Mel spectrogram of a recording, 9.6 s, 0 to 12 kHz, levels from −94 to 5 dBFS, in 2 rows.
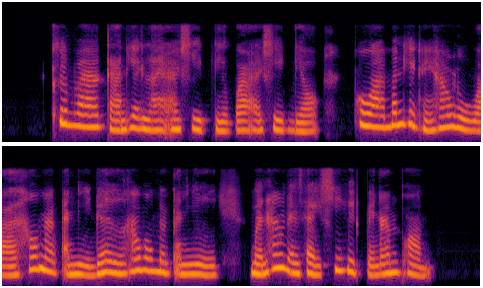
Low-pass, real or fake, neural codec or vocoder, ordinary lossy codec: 7.2 kHz; fake; codec, 16 kHz, 1 kbps, FreqCodec, larger model; none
